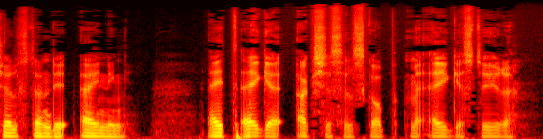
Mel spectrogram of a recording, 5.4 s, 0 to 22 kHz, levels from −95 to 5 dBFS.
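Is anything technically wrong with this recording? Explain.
Yes. From 2.50 s to the end, the speech has pre-emphasis left on. A treble boost was applied for recording or transmission, and the matching de-emphasis was never applied on playback. The tilt fits a J.17 curve. At 10 kHz the level sits about 11 dB above 1 kHz. The speech turns thin and bright. Sibilants become sharp and prominent.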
